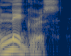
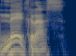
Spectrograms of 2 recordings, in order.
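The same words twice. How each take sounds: First: It is said with a Southern American accent. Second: It is said with a Spanish accent. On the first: "So they were saying" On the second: "as opposed to"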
